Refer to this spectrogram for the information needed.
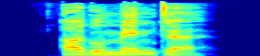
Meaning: nominative/accusative/genitive plural of Argument
- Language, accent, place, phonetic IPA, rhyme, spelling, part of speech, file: German, Germany, Berlin, [aʁɡuˈmɛntə], -ɛntə, Argumente, noun, De-Argumente.ogg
